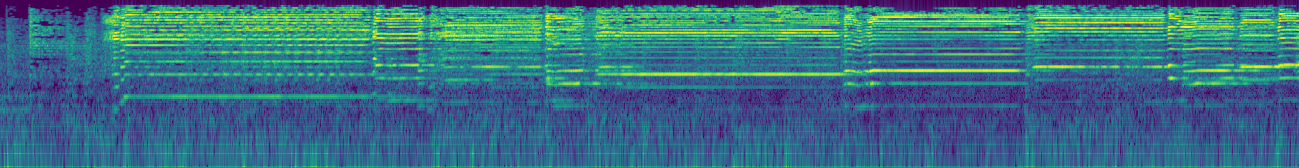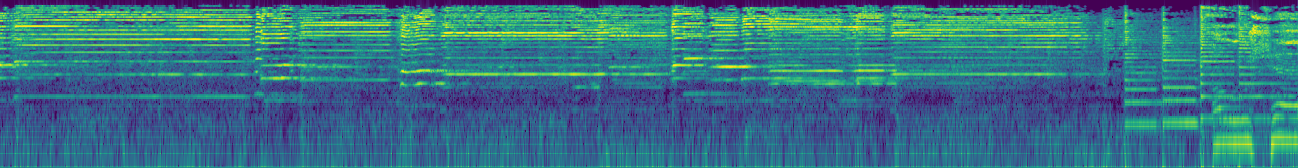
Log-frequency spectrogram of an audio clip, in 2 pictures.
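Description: Blues harmonica playing a melody of long held notes, starting about a second in.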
